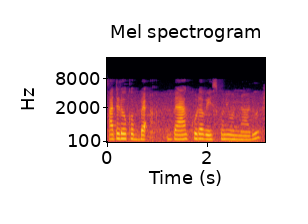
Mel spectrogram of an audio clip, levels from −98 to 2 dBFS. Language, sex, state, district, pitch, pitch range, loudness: Telugu, female, Telangana, Mahabubabad, 210 Hz, 200-225 Hz, -17 LUFS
